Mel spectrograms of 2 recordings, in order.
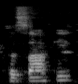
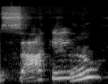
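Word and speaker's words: Psaki: Jen Pasaki. What's that chick's name? Saki. What's that? The Jen Saki. Is that how you say it? You don't say the P at all.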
